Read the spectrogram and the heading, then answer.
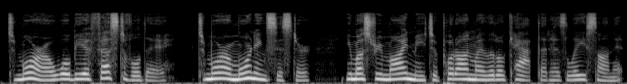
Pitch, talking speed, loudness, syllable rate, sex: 220 Hz, 250 wpm, -16 LUFS, 6.1 syllables/s, female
